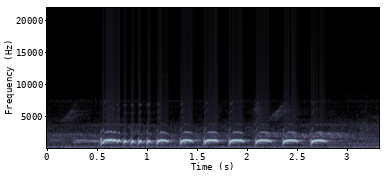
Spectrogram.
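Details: Zebra dove cooing a clear mid-pitched phrase of about ten quick, rolling notes, each slightly upslurred and evenly spaced, over a steady low background hum.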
